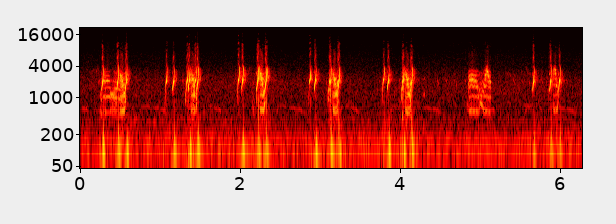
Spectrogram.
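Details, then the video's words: Loud, sharp quail notes come in clusters of two or three at a steady pace of roughly one group per second, with one harsher buzzy call midway; faint low hum in the background. "Quail sound|Batair ki awaz|bedana ovozi|бөдөнө үнү|перепелиный звук|بٹیر کی آواز"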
